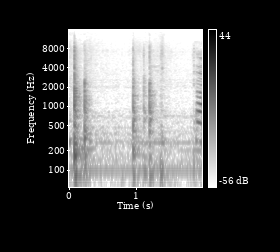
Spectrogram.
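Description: Plastic toy horse's hooves tapping on a board arena as it is trotted along by hand: a couple of sharp taps near the start, then three quick ones about a second in.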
